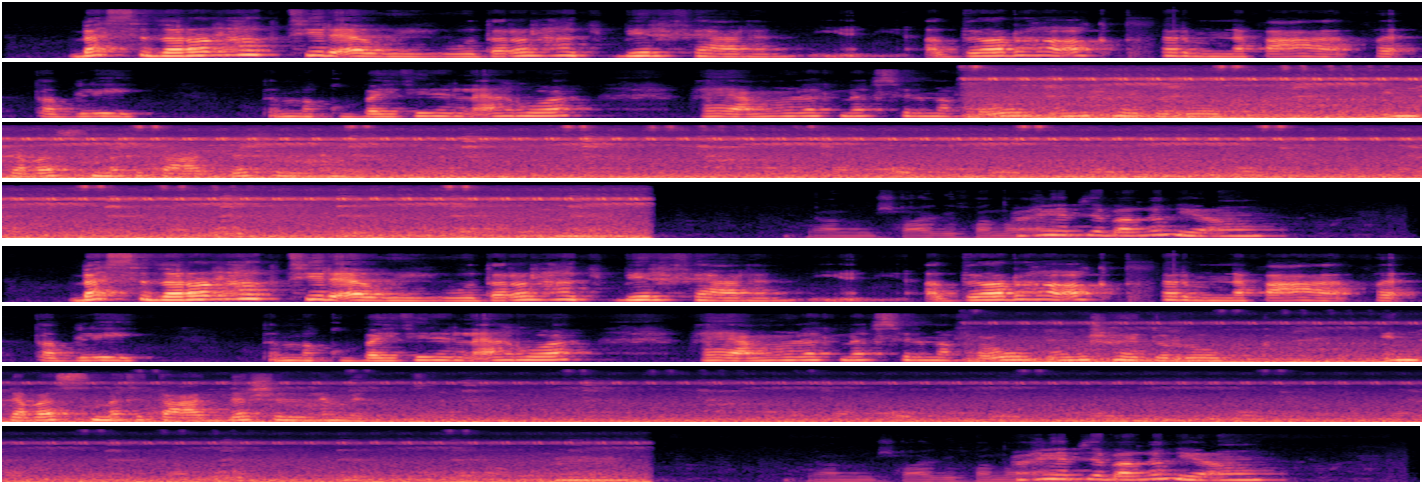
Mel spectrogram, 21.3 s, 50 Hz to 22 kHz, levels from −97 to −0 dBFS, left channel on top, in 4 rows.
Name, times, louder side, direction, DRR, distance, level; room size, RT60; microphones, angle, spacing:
voice 1, 0.3-5.9 6.3-10.0 10.5-12.1 17.3-17.4 18.0-18.4 19.8-20.8, right 2 dB, 15° right, 0.3 m, -24 dB
sound 1, 8.9-18.4, left 6 dB, 85° left, 0.6 m, -27 dB
voice 2, 13.5-17.0 17.4-18.2 19.0-20.1, left 1 dB, 30° left, 2.7 m, -44 dB
head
